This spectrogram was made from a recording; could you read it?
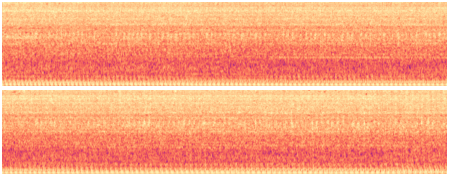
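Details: Comfort Pro truck APU small two-cylinder diesel with generator, removed from truck, glow plug start with throttle lowered: low, even chug at slow idle, steady beats, no knocks or misses; runs smoothly.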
